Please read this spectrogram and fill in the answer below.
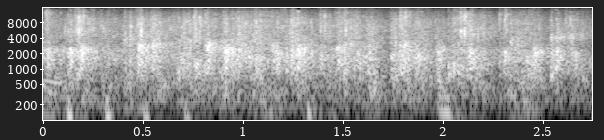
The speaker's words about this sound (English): I'm sorry I interrupted the applause there.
